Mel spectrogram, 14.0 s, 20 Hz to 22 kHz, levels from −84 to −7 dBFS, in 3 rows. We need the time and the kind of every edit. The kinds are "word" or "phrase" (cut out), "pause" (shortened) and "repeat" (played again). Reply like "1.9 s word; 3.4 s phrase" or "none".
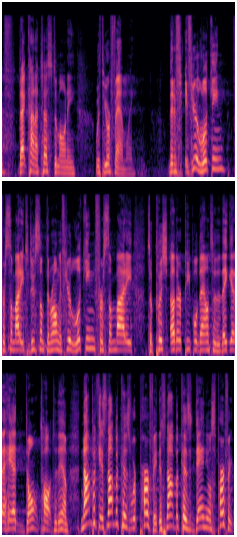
9.2 s word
